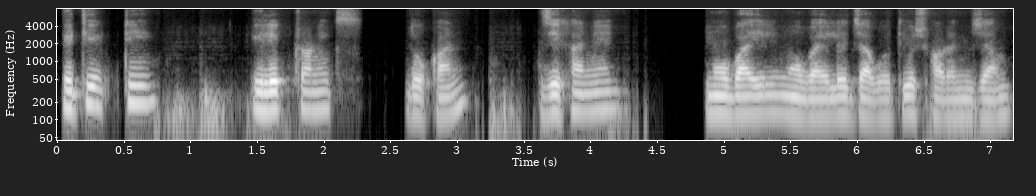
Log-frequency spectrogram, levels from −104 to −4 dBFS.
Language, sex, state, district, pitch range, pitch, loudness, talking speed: Bengali, male, Odisha, Nuapada, 120-150 Hz, 130 Hz, -21 LUFS, 90 wpm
